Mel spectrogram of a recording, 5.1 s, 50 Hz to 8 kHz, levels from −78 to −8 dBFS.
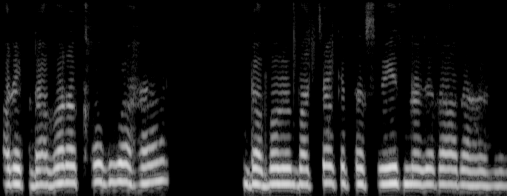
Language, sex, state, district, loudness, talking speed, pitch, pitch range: Magahi, female, Bihar, Gaya, -25 LUFS, 175 wpm, 235 Hz, 230-250 Hz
